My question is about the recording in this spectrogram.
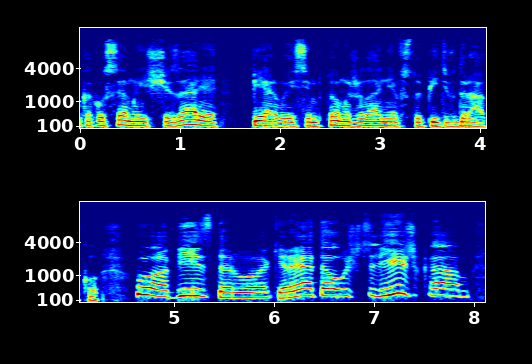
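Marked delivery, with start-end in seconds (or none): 4.6-8.0 weepy wail. A narrator's reading. Job weeps theatrically.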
